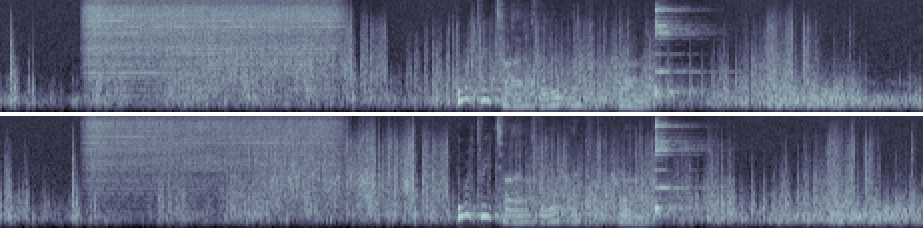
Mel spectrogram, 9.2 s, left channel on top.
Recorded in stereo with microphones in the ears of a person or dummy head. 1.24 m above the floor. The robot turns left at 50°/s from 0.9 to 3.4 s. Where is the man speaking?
Centre (ahead or behind), 1.2 m.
